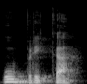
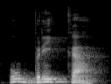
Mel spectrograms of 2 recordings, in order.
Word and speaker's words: rubrica: estar acentuado por exemplo se eu trouxesse a palavra rúbrica aí você já falou assim olha o professor pronunciou errado pronunciei mesmo que a pronúncia correta ela é rubrica Então quer dizer que ela é uma paroxítona Por que que não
